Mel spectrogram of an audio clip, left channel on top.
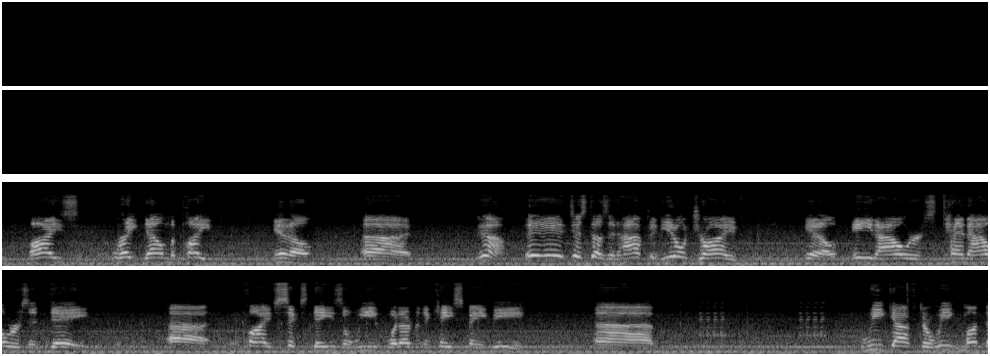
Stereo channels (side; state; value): left; silent; digital silence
